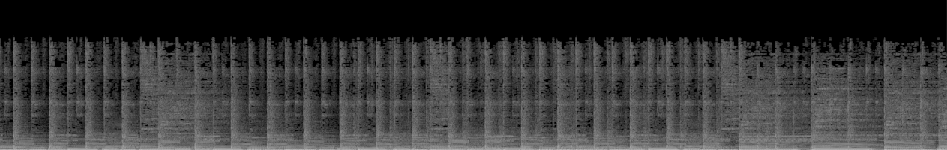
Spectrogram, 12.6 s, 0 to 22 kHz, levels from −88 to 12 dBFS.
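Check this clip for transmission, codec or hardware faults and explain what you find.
One fault: from 4.71 to 9.61 s, a doubled audio track, with a dry copy around 10 dB quieter trailing about one and a half seconds behind, switching on and off abruptly, likely from a slower second capture path.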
